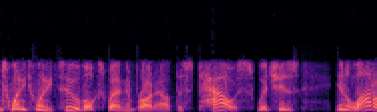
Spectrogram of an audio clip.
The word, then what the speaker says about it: Taos: Taos.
